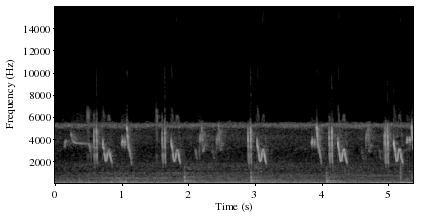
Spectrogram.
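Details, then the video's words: Lively flowerpecker lure song: dense high ticks, brief whistled strokes and falling twitters in rapid clusters, louder toward the end, over a thin steady tone. "Tiếng sâu đầu đỏ mồi"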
